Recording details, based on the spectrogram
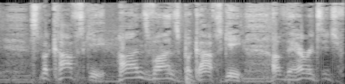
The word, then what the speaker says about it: Hans von Spakovsky: Hans von Spakovsky.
